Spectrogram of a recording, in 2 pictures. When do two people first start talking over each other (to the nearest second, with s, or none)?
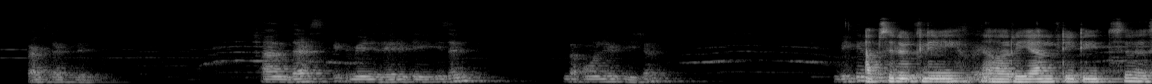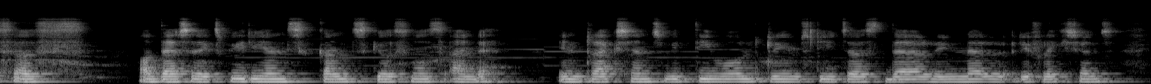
9 s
